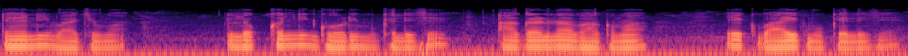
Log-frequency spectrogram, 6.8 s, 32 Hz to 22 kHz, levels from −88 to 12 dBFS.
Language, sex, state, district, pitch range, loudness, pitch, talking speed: Gujarati, male, Gujarat, Valsad, 90-105 Hz, -18 LUFS, 95 Hz, 105 wpm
